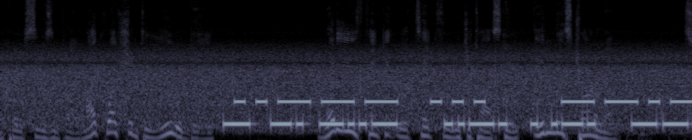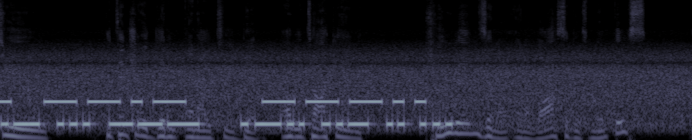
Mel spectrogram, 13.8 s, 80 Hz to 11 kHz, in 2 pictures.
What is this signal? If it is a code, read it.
Morse code, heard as two keyed tones, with radio static and speech in English. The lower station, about 19 wpm, 370 Hz: TNX FER QSO LUIS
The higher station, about 11 wpm, 940 Hz: 2S QQ 8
